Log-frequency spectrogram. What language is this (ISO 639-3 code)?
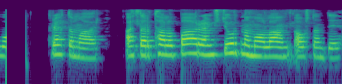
isl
